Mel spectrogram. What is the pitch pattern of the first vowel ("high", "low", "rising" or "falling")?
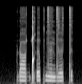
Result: low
